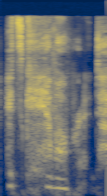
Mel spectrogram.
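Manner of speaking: breathless whisper; whispered, out of breath. Retold or imitated. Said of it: "she just sounds out of breath".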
